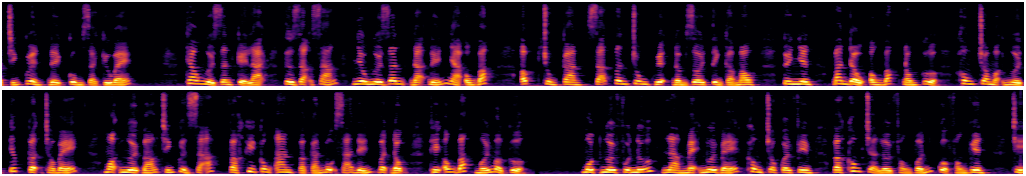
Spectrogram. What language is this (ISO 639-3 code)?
vie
